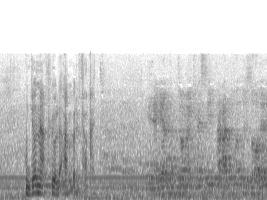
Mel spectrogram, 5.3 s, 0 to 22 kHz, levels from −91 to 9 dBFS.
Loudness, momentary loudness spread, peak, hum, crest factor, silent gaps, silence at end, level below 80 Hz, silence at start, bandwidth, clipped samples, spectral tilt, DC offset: -27 LUFS; 13 LU; -6 dBFS; none; 20 dB; none; 0 s; -40 dBFS; 0 s; 7.6 kHz; under 0.1%; -8 dB/octave; under 0.1%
